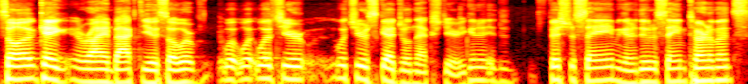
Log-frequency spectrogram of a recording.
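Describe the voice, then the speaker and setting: A man with an ordinary speaking voice talks at a fairly high pitch. His pace is fairly quick and his intonation fairly even. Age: 60s. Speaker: podcast host. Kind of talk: casual chat.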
